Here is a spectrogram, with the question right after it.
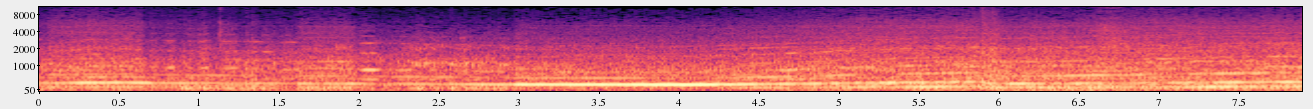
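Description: Formula One car engine in a racing video game, a loud sustained high whine that rises and falls steadily with throttle and gear changes, with no voices over it.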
